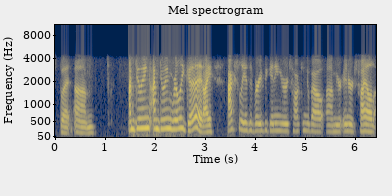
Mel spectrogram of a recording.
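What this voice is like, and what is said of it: Strained, worn-out voice. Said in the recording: “my voice is a little shot, so I'm sorry if my voice doesn't come through very clear”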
